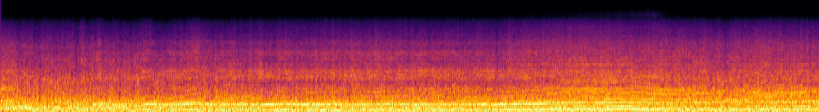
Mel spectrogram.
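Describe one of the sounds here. A race car engine roars loudly and close, its pitch rising and falling.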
